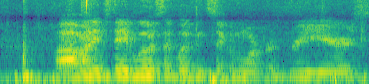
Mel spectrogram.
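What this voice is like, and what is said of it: Put-on teacher voice. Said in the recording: “I'm going to practice using my teacher voice.”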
